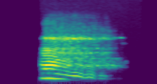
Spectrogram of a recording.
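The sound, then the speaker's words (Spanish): A single voiced, moaning exhale during a group breathing exercise: one sustained breath of about a second, loud at the start and fading slightly before stopping, alone in silence. “Vamos todos a respirar.”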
